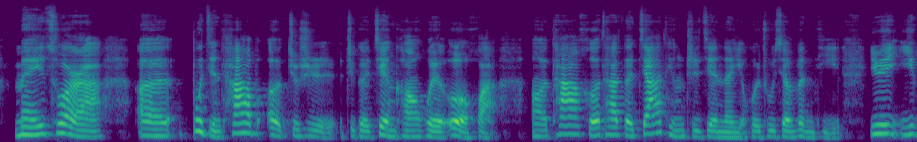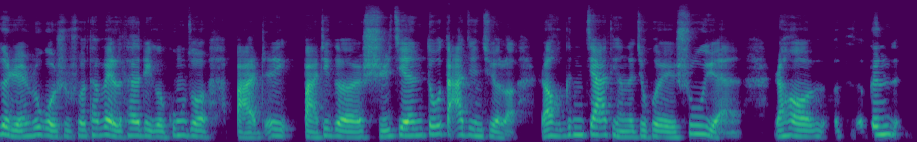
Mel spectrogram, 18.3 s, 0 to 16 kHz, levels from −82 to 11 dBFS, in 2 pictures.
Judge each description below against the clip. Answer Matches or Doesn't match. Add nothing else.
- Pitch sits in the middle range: Matches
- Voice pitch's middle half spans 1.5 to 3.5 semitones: Doesn't match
